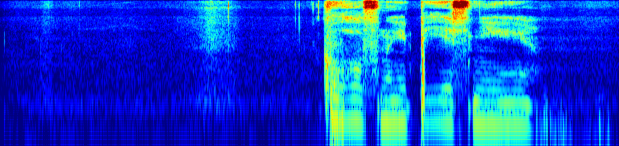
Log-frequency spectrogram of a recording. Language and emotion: Russian, positive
